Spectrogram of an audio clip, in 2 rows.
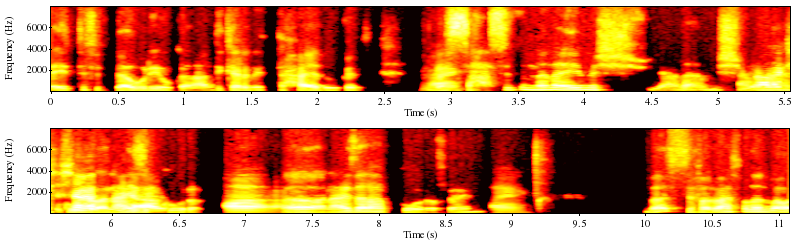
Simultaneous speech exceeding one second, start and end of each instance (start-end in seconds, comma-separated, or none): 5.2-6.5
